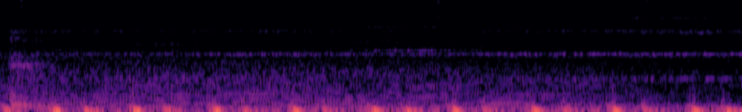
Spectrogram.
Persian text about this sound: صدای ضربان قلبت رو میشنوم.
